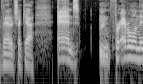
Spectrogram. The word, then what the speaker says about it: Vaynerchuk: Vaynerchuk, yeah.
